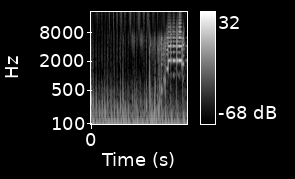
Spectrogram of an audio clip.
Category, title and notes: Instrument samples > Synths / Electronic
CVLT BASS 18
bass stabs drops bassdrop sub subs subbass subwoofer low lowend clear wobble lfo wavetable synthbass synth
